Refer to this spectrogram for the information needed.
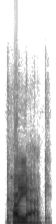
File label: "kayak", American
